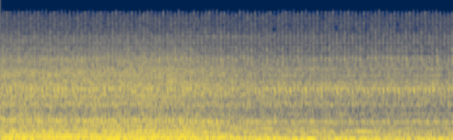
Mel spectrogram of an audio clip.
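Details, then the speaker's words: Chevrolet Cruze: deep, uneven growl at idle with A/C on, sometimes slight with A/C off, gone when driving off; located under the exhaust manifold. A/C compressor recently replaced, heat shield removed, exhaust clamps inspected; cause unknown. "When you turn the AC on, there's a growling noise, and that's only at idle, and then when I take off it's gone."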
